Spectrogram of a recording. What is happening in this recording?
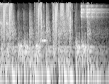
Ambient noise loops, sequenced with multiple loops and other sounds processed individually, then mixed down and sent to another round of processing. Try them with time stretching and pitch shifting.
abstract, ambient, industrial, loop, noise, processed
